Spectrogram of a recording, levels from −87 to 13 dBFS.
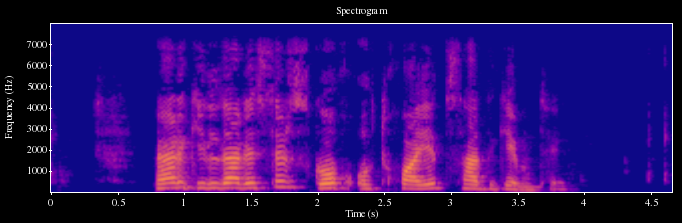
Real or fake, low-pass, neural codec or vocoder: real; 7.2 kHz; none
